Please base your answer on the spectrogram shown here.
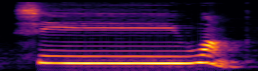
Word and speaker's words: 希望: 그래서 일성과 사성 다시 만나서 어떻게 읽을까요? 시왕, 시왕, 시왕, 시왕. 네, 이렇게 읽어주면 됩니다.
